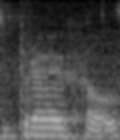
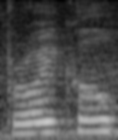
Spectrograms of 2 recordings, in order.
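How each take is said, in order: First: The name is said with a Dutch pronunciation. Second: The name is said with an English pronunciation. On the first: This is how the speaker habitually says it. "how I'm used to pronouncing it" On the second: This is how people locally say it. "in this country it's sometimes pronounced Breugel"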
